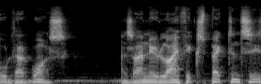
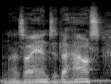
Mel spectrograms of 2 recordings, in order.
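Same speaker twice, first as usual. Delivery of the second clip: ordinary delivery, nothing marked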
